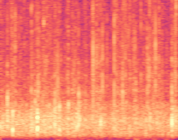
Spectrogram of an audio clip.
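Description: Studio audience applauding on a Belarusian TV celebrity duet show, a steady dense clatter of many hands clapping for about two seconds with no speech.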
